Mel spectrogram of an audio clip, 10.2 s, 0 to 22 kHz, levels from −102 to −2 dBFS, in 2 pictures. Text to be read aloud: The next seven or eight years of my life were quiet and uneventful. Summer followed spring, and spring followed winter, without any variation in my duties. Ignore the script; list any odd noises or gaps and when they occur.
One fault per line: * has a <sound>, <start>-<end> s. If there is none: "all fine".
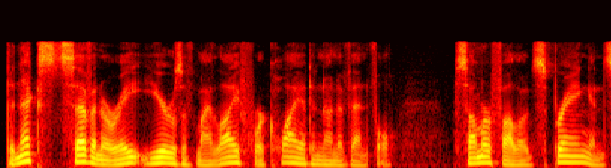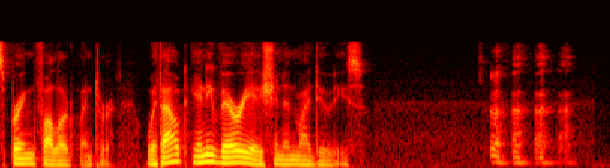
* has a laugh, 9.1-9.9 s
